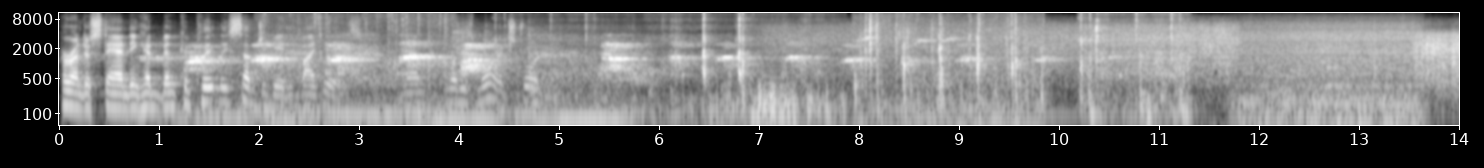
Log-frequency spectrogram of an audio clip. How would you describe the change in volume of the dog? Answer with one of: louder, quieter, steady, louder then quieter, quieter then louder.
quieter.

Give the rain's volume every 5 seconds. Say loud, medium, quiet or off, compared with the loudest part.
off, quiet, loud.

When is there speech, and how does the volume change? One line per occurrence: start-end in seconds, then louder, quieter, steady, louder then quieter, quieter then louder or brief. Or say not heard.
0.0-5.1 quieter.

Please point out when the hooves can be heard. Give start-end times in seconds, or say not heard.
1.9-11.3.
